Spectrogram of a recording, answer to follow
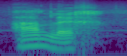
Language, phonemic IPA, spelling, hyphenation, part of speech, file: Dutch, /ˈaːnlɛx/, aanleg, aan‧leg, noun / verb, Nl-aanleg.ogg
- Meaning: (noun) 1. bent, disposition, nature 2. facility, talent 3. construction 4. the act of mooring 5. instance (the act of submitting a legal case)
